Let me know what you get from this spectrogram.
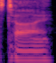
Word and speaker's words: Ty: By the way, everybody, my real name is Ty, T-Y.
